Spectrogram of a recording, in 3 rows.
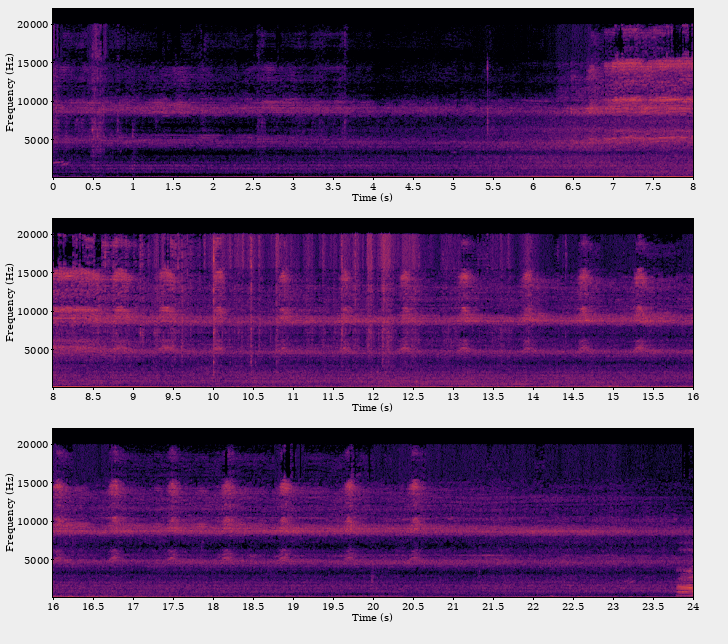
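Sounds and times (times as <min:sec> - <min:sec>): low motor-like rumble: 0:00.0 - 0:24.0.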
